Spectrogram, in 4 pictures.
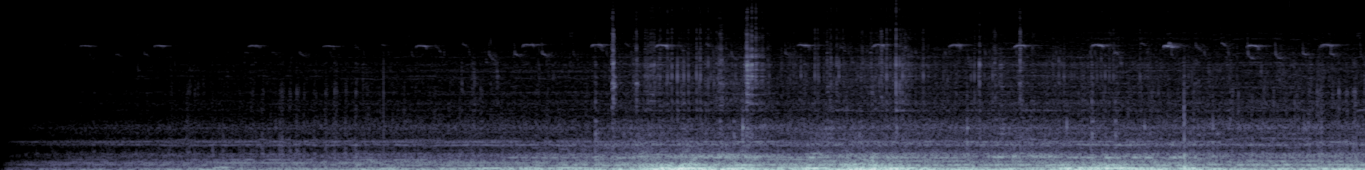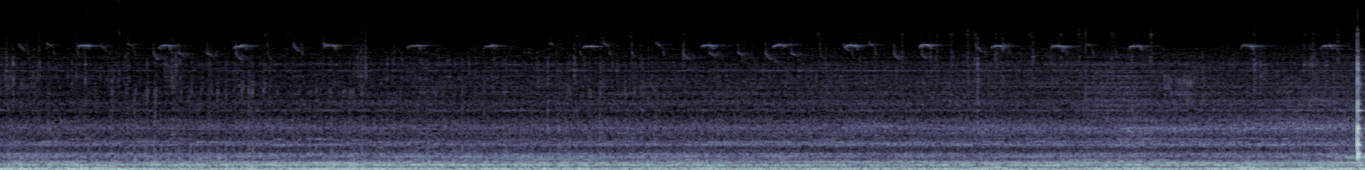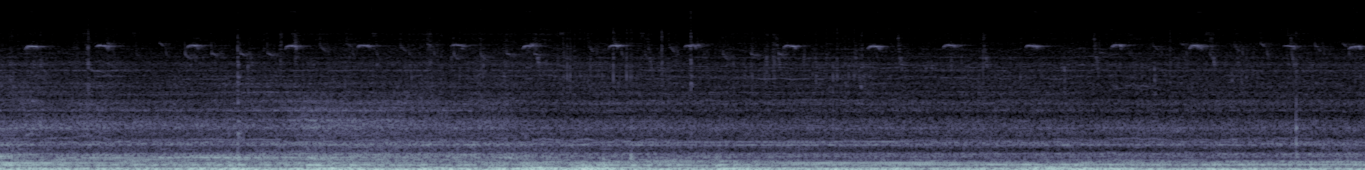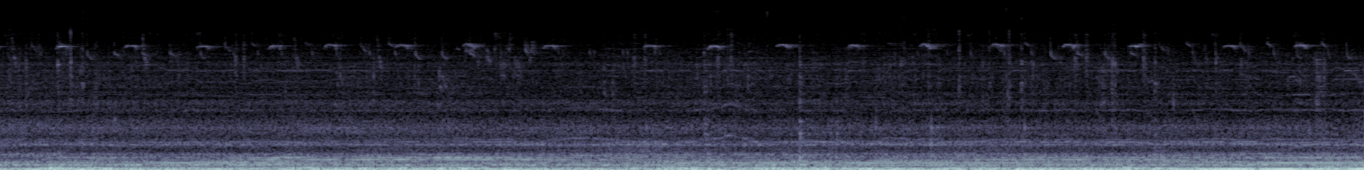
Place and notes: contact microphones on metallic elements of abandoned electricity pole
Utenos rajono savivaldybė, Utenos apskritis, Lietuva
